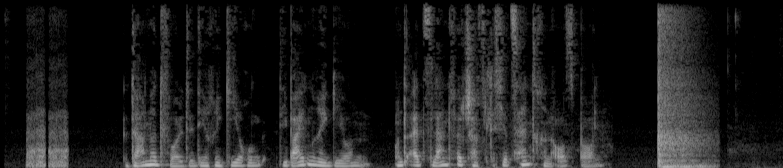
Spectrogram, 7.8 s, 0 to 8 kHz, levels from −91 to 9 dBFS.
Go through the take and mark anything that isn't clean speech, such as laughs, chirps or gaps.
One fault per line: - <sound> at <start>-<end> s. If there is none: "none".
- laugh at 0.3-0.7 s
- thud at 6.6-7.2 s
